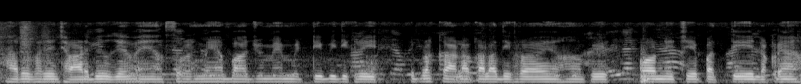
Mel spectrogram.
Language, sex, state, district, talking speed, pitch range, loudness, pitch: Hindi, male, Punjab, Fazilka, 195 wpm, 120-130 Hz, -19 LUFS, 125 Hz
